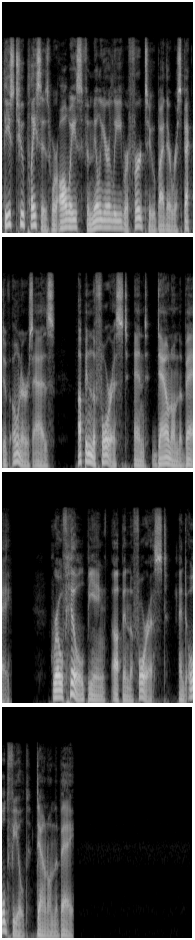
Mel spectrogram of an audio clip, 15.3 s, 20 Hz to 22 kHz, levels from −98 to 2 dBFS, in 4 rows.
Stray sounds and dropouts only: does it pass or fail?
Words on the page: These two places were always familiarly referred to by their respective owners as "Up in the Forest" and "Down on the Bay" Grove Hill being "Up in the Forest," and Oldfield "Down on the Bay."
pass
